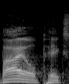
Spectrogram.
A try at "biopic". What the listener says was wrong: A biopic. You're putting the emphasis on the wrong syllable, man. It's biopic. Biopic. It's not biopic.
